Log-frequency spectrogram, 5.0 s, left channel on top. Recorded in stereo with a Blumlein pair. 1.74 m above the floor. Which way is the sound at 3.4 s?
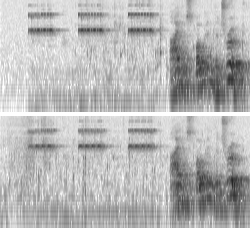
55° left.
